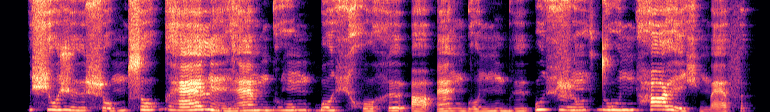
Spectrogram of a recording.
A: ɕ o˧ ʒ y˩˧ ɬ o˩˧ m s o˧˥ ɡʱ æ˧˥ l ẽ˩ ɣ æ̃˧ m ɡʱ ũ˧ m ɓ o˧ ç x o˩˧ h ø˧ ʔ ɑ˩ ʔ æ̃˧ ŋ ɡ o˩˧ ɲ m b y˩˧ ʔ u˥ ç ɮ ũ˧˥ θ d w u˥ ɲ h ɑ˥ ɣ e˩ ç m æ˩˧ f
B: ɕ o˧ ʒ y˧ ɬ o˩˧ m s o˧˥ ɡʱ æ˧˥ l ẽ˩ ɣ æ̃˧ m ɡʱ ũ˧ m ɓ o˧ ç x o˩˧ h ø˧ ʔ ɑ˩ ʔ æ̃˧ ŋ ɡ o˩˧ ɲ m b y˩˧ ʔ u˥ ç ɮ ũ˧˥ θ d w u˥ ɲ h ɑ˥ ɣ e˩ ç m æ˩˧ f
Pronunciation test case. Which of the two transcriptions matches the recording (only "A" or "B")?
A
